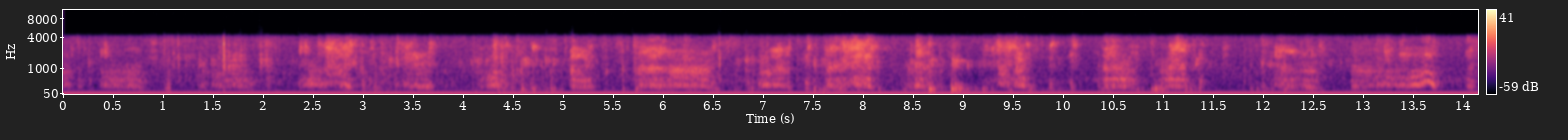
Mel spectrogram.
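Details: During playtime with toys, Chihuahua puppy Lacey keeps up a near-continuous rough growling, rising and falling in loudness, mixed with scuffling and clicks of toys indoors.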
